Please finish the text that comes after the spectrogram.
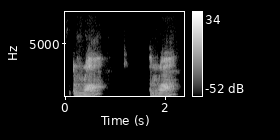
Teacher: It's a slight roll. It's not as pronounced as the Spanish ra, but it's definitely not like just, saying R.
